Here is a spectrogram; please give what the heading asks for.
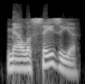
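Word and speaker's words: Malassezia: Let's just confirm I'm pronouncing malisesia correctly. Go. Malisia. All right. Close. Malisia. Malisia. Malisia.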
